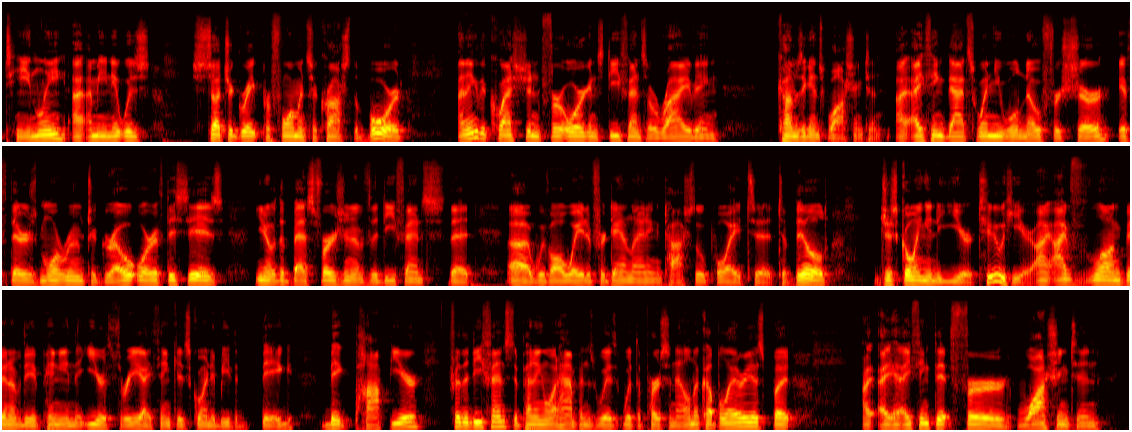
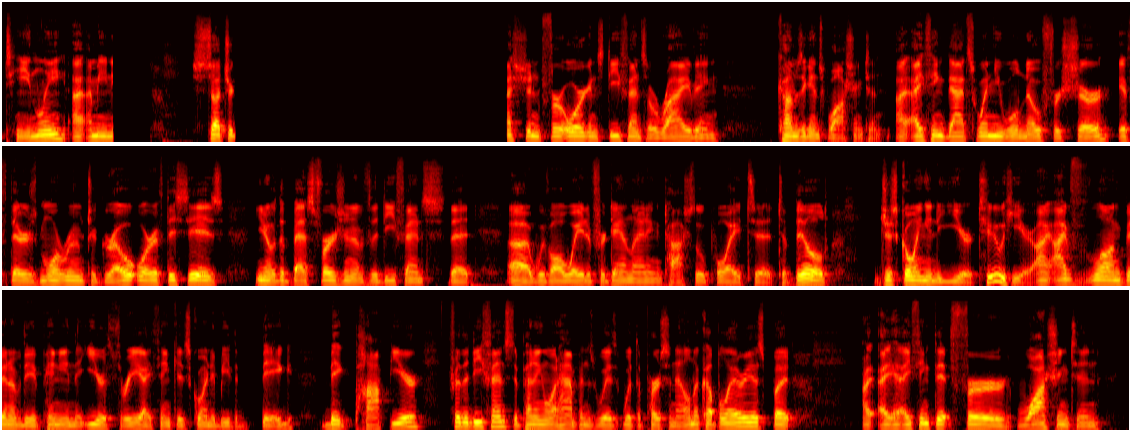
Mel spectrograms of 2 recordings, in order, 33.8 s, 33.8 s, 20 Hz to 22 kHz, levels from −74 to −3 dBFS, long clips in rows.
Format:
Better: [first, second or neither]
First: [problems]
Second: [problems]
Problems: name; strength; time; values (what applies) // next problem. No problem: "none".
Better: first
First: none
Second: audio cutting out; at 1 s and at 2.5 s for 2.5 s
